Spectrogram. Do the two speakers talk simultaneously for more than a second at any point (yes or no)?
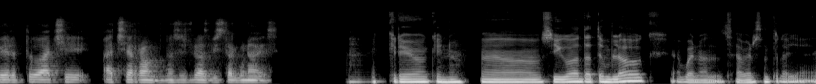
no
